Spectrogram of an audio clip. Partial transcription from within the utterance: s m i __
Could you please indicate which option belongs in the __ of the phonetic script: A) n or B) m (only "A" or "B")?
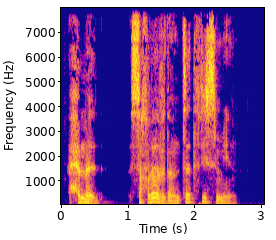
A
